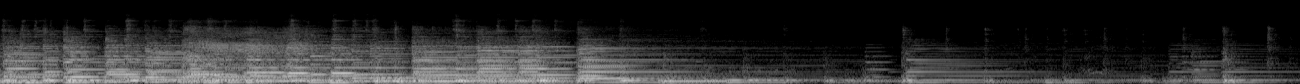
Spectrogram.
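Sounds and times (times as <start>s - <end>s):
electric keyboard chords: 0.0s - 13.0s.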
